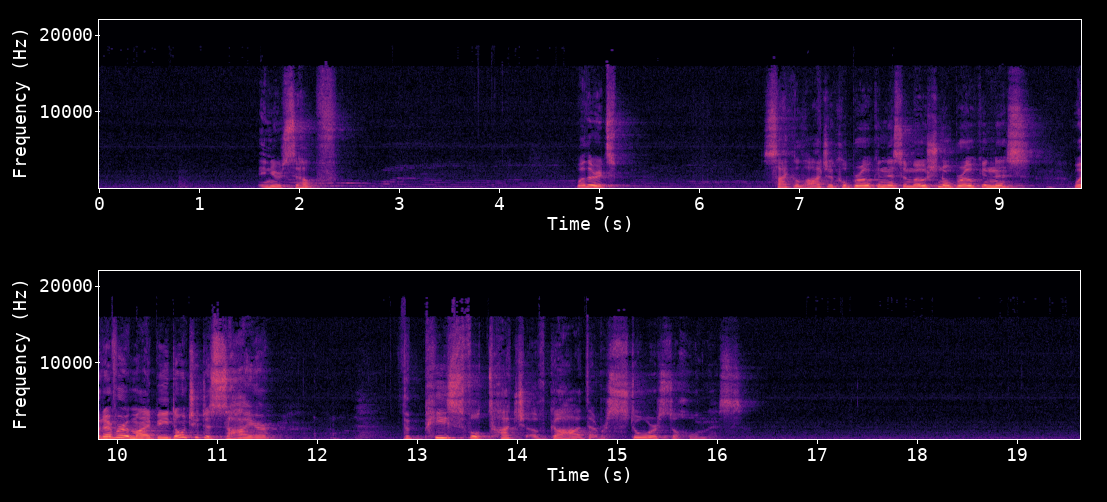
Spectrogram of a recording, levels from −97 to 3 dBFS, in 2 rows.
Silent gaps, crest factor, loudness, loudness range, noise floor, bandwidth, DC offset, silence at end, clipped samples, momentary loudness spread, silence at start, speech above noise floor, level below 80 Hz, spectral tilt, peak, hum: none; 20 dB; -36 LUFS; 11 LU; -71 dBFS; 18.5 kHz; under 0.1%; 3.4 s; under 0.1%; 16 LU; 1.6 s; 36 dB; -84 dBFS; -4.5 dB/octave; -18 dBFS; none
